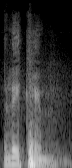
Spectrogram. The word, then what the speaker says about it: lechem: Pag-pronounce po kasi ng lehem ay lechem.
